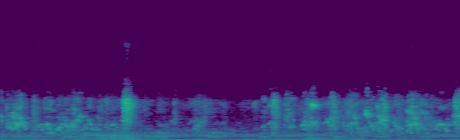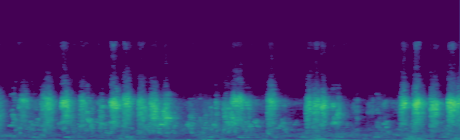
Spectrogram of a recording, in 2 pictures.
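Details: Bird song of dense, high chattering notes that grows louder and busier toward the end, with a low background hum underneath.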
